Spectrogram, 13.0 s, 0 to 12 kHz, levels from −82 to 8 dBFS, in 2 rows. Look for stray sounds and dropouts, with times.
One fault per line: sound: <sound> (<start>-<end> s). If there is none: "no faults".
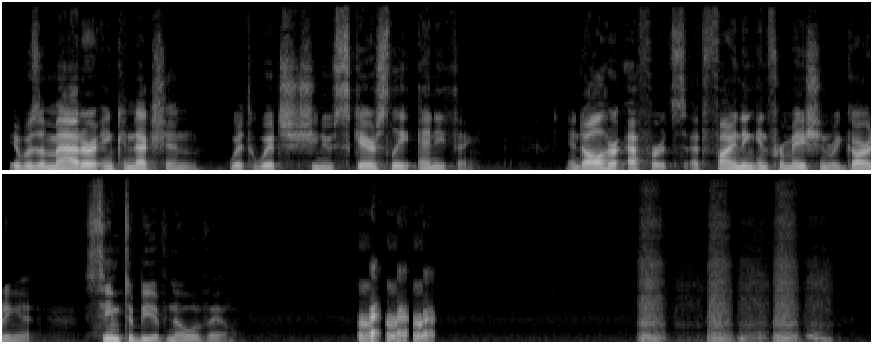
sound: laugh (9.2-9.8 s)
sound: breath (11.3-12.8 s)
